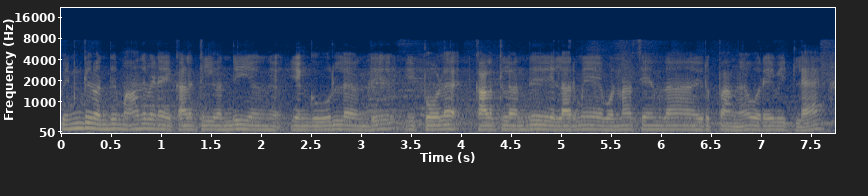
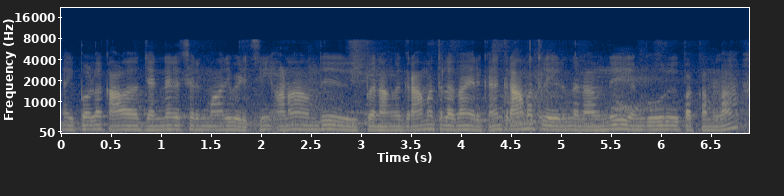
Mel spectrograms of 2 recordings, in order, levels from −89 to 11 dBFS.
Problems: constant background noise, background conversations at intervals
